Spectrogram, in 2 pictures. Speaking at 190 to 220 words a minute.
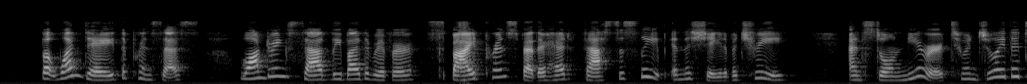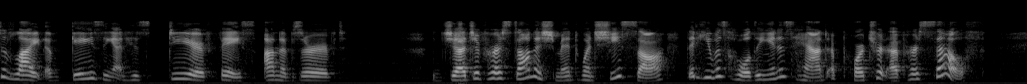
No: average, 155 wpm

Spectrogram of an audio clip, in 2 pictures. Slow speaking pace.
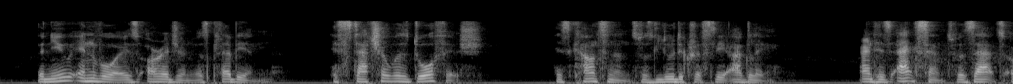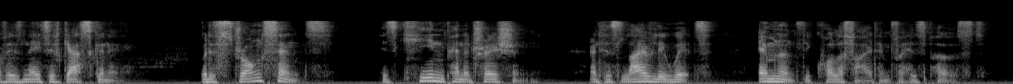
Yes: slow, 120 wpm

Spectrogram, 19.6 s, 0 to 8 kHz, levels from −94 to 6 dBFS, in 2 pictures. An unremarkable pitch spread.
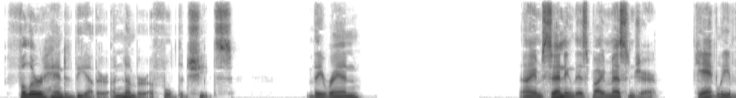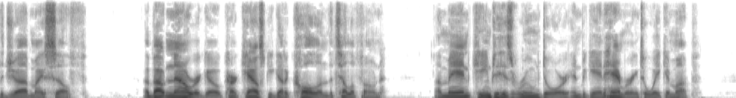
Yes: average, 4.1 semitones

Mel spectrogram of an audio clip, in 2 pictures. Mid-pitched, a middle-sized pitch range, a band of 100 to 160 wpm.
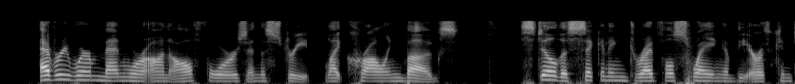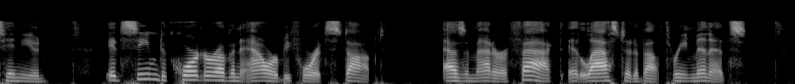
Yes: medium, 160 Hz; average, 3.0 semitones; average, 155 wpm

